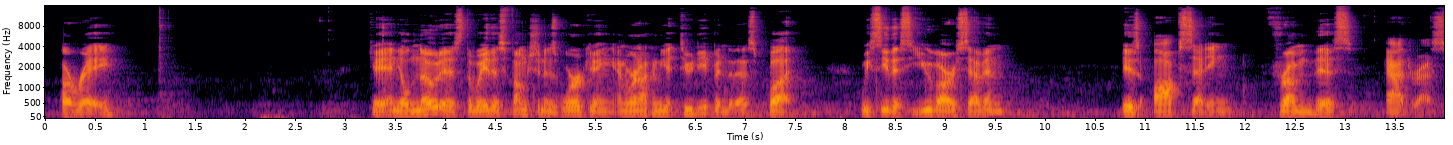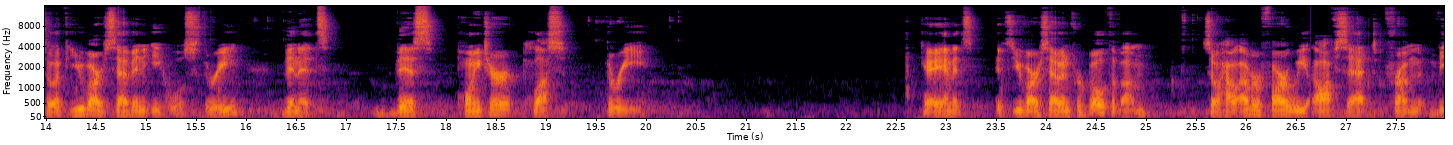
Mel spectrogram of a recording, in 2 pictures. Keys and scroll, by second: 0.0-1.1 typing, 1.4 Return, 3.5-4.9 scroll, 8.9-10.1 scroll, 27.2-27.9 scroll.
